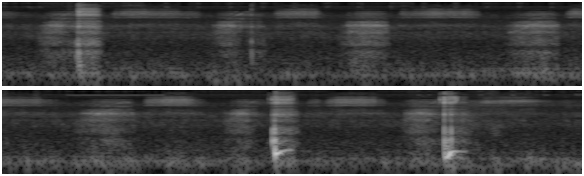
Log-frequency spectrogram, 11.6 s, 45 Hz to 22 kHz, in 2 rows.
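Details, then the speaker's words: Puppy sleeping after a walk, exhausted: soft rhythmic breathing with occasional snorts, about 35 breaths a minute; light snoring. "Puppy walk completed! Winter is snoring lol"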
